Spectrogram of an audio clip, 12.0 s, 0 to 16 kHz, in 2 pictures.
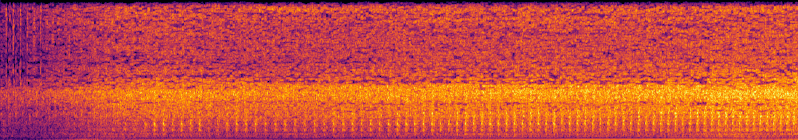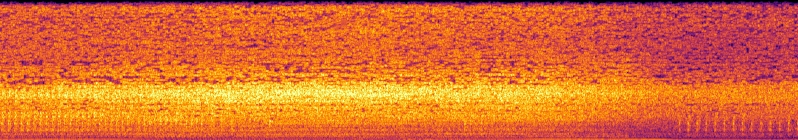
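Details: Infiniti G35 with a deep steady knock at idle that grows heavier with revs. It comes from cylinder 2, where the connecting rod spun a bearing.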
